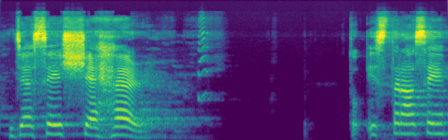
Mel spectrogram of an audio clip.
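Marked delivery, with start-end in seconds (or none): 0.1-1.4 drawn out slowly, each sound clear; teacher spelling out शहर slowly for kids; slow example word. Shown as a demonstration. Teacher showing children how शहर sounds, slow and clear. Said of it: "लेकिन अगर दरमियान में आए".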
